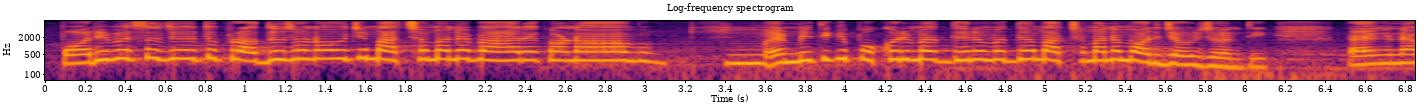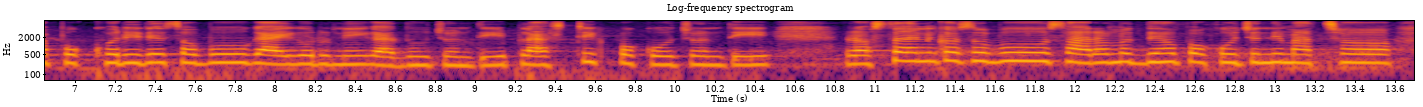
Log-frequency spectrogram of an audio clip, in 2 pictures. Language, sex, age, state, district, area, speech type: Odia, female, 30-45, Odisha, Puri, urban, spontaneous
